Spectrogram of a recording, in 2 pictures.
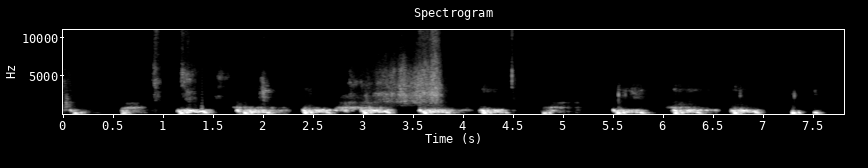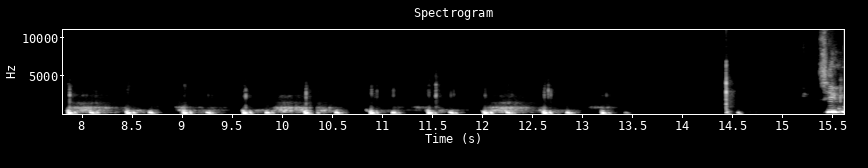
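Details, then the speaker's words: Recorded infant heart murmur played in a neonatal teaching session: a rapid heartbeat with a harsh whooshing sound filling each beat. "so you listen over the period of time but also listening to the characteristic of the murmur so we can listen to that right quickly if it will play foreign"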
